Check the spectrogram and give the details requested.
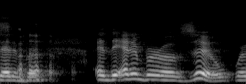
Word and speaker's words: Edinburgh: and then he wound up in the Edinburg edinberg where we've been I should know how to say it I said Edinburgh in the Edinburgh Zoo where he spent the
